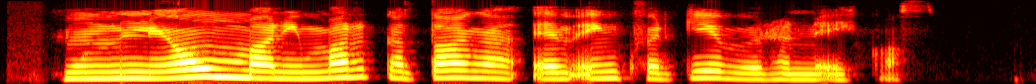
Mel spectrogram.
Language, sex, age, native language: Icelandic, male, 12, Icelandic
